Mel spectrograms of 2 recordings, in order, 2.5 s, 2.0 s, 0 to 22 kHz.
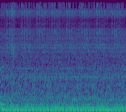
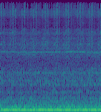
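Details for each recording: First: Ford F-150 at steady idle with heated seats, blower and headlights switched on after field and communication wires were replaced: faint high whistle from the alternator, charging and holding normally under electrical load. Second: Ford F-150 running well at idle, about 14.3–14.4 V under load and no load, heavy battery: faint constant high whine over the low rumble as the alternator sings; owner suspects a bad diode but can't prove it.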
